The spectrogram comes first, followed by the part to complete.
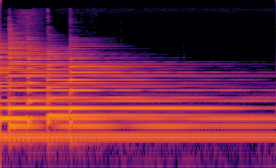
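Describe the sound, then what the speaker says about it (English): Mario Gropp classical guitar: a few plucked notes and a strummed chord ring out clearly and close, then sustain and slowly fade over several seconds, with no voices. "it's the second time that I'm playing a Mario Gropp guitar, and yeah, let's see how the guitar sounds"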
